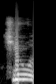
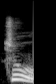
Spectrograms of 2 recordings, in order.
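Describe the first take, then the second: First: The vowel has a y glide, like yoo. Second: The vowel is a plain long oo. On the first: The speaker calls it wrong. "চিউ নয়" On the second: The speaker calls it right.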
